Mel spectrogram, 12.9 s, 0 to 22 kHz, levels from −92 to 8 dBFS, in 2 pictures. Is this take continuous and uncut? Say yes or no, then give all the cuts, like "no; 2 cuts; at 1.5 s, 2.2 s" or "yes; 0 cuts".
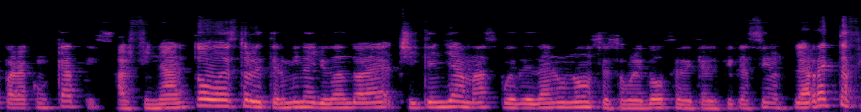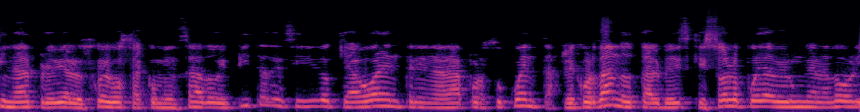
yes; 0 cuts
